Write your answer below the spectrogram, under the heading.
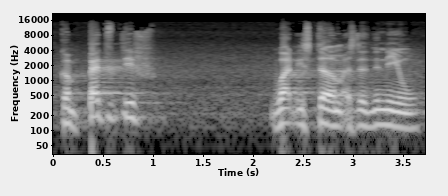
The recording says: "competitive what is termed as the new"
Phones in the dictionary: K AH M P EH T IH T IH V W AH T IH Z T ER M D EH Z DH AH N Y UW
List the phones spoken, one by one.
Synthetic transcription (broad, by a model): K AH M P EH T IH T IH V W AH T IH S T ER M EH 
